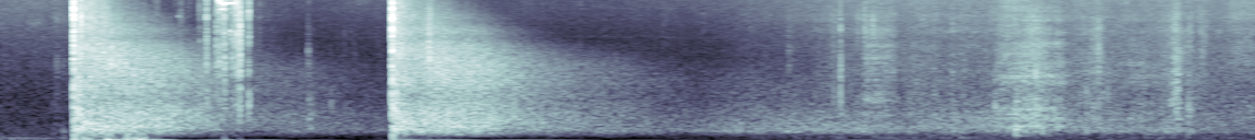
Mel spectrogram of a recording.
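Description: Two sharp, loud hunting rifle shots crack out a couple of seconds apart at sunset on a hunt, each followed by a long rolling echo that decays across open terrain.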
